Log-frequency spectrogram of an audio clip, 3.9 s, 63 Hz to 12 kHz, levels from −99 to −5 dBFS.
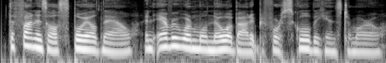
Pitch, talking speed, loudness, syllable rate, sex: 195 Hz, 265 wpm, -16 LUFS, 7.2 syllables/s, female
